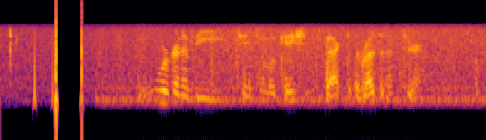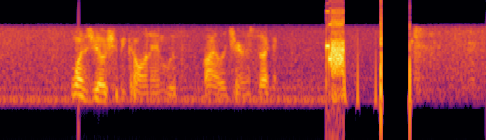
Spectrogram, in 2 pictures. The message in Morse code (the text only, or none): none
